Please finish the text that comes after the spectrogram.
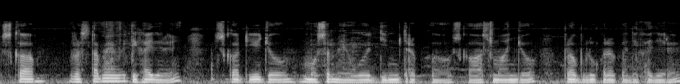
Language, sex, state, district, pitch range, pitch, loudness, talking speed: Hindi, male, Arunachal Pradesh, Longding, 105-115 Hz, 110 Hz, -16 LUFS, 245 wpm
